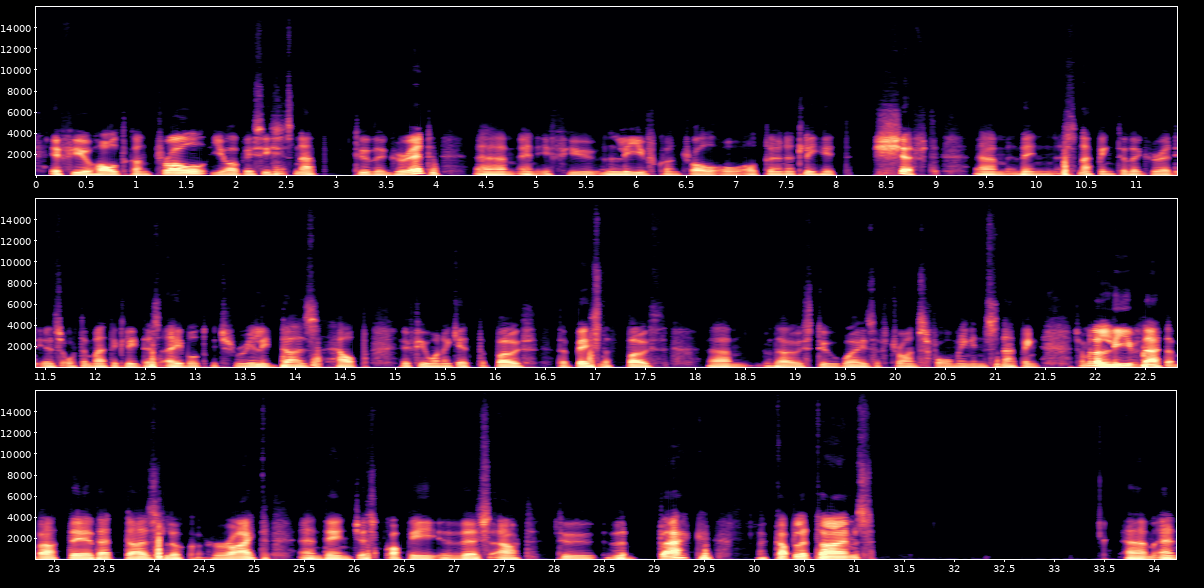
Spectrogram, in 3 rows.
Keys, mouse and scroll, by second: 23.8 shift+middle click, 24.3-25.0 scroll up 4, 25.0 right click, 25.3 click, 26.8 shift+middle click, 27.6 shift+d, 30.0 shift+g, 32.2 shift+d.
